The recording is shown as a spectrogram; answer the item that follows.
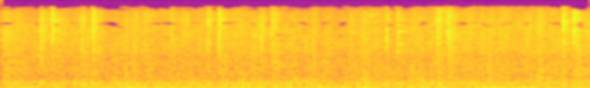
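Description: Passenger train running, heard from inside a sleeper coach: a steady low rumble with the clatter of the wheels over rail joints.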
